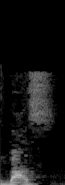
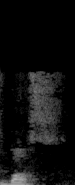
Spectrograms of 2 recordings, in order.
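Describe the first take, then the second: First: The vowel is open like in 'bus'. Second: The vowel is rounded like in 'boss'. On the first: The speaker calls it wrong. "When a Tamilian does that, he says bas" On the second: The speaker calls it right. "but the word is boss"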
